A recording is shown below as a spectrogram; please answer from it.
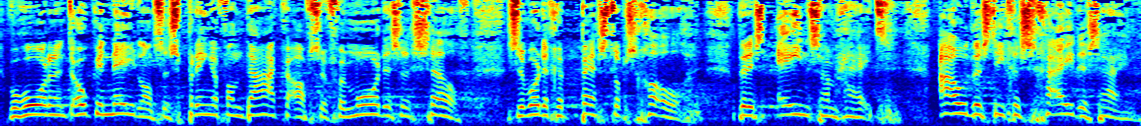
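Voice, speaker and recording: A male preacher delivers a fervent, emphatic sermon and scatters amens and hallelujahs through it. His voice sits high for a man. A long reverb trails behind him, as in a big hall. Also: moderate pace.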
